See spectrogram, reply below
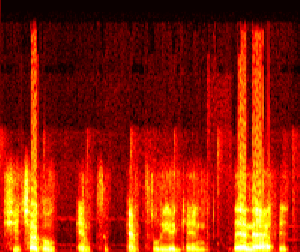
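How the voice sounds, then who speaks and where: Low-voiced man narrating a story. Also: steady tone, normal speed, a little mellow, no room sound, faint music behind, rough recording. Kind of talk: scripted narration of fan fiction.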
